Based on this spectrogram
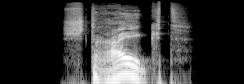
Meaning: inflection of streiken: 1. second-person plural present 2. third-person singular present 3. plural imperative
- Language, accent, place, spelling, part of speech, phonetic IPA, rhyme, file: German, Germany, Berlin, streikt, verb, [ʃtʁaɪ̯kt], -aɪ̯kt, De-streikt.ogg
